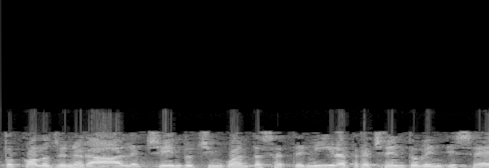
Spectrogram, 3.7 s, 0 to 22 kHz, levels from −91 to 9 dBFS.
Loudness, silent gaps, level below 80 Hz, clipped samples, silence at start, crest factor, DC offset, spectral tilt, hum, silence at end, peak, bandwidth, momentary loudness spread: -10 LUFS; none; -50 dBFS; 0.4%; 0 s; 10 dB; under 0.1%; -8 dB/octave; none; 0 s; 0 dBFS; 7.4 kHz; 4 LU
